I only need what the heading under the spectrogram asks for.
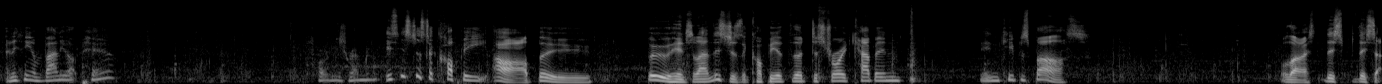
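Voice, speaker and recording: A man's voice: fairly high pitch, animated, moderate pace, creaky, pauses often, a bit bright, a little hiss or hum. Wry southern English man streaming a game. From south of England. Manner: chatty and wry, swears, laughs often. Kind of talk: casual live gameplay commentary.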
